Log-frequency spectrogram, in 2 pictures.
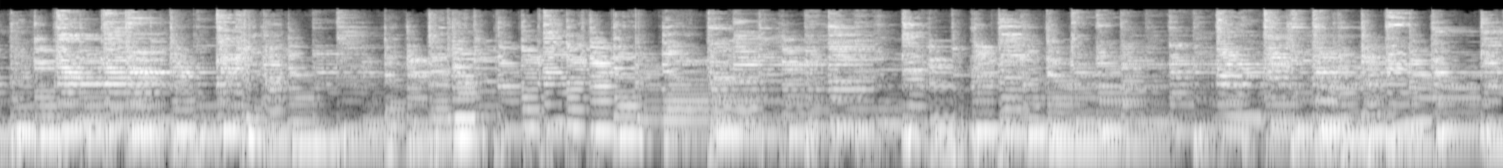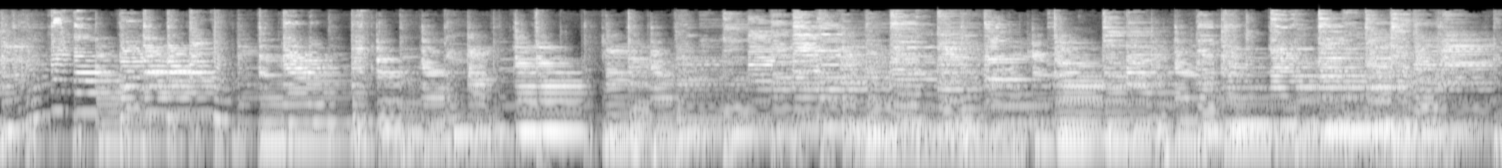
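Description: Acoustic guitar played solo, with busy strumming and picking through an instrumental break between sung verses.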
